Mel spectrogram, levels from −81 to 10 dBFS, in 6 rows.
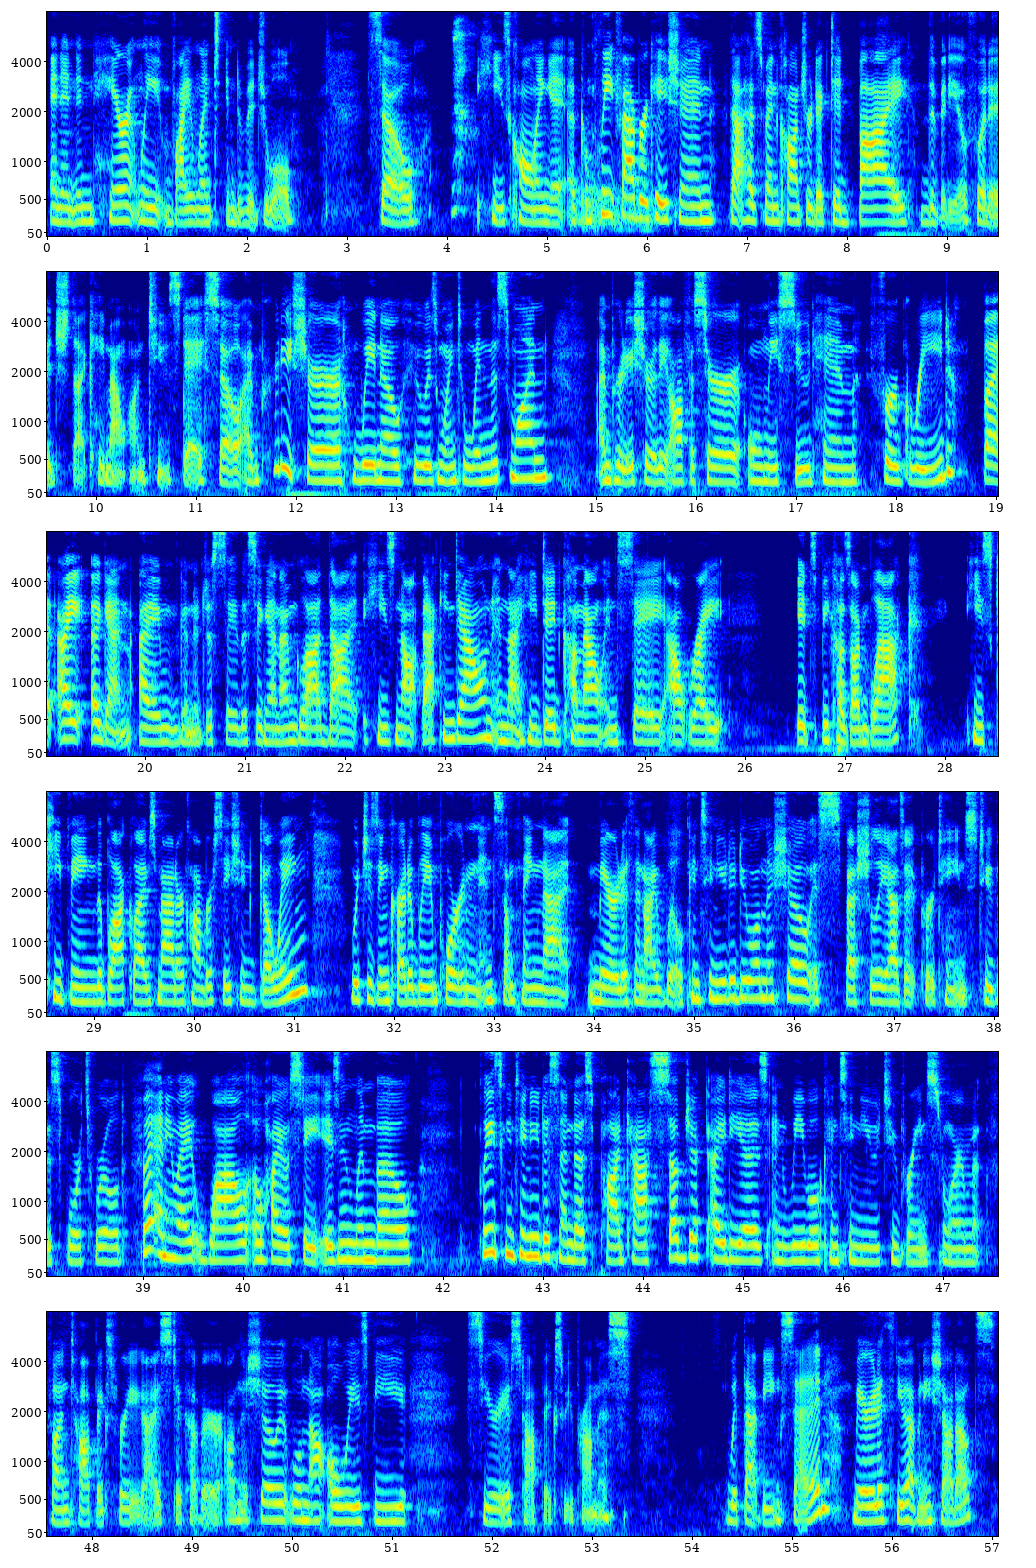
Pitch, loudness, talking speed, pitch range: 205 Hz, -24 LUFS, 170 wpm, 190-225 Hz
